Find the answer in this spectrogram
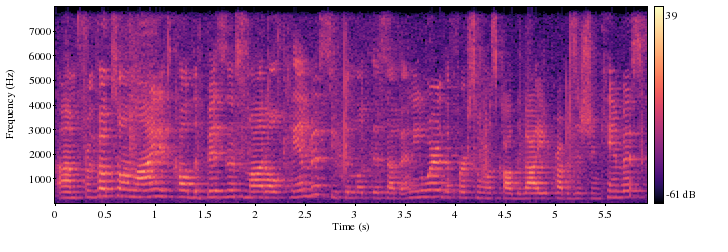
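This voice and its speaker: With audible room echo and noticeable background noise, a woman talks at a very fast pace in a high pitch, with hardly any pauses and fairly even intonation. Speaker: small business consultant. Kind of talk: lecture.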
